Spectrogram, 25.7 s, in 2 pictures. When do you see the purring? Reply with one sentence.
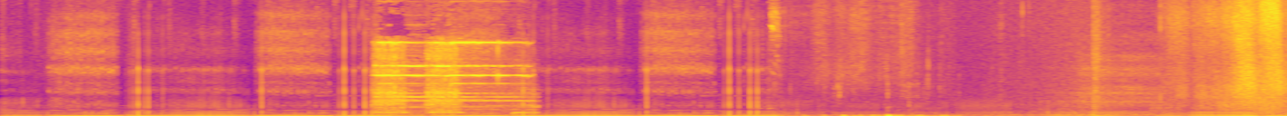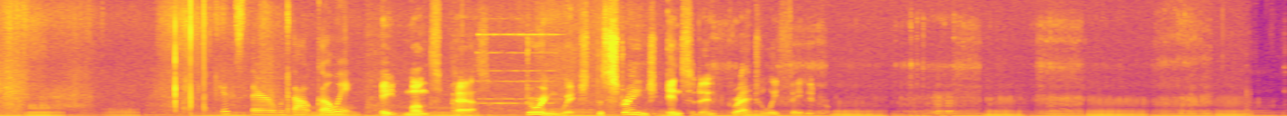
The purring can be heard from 0.0 to 25.7 s.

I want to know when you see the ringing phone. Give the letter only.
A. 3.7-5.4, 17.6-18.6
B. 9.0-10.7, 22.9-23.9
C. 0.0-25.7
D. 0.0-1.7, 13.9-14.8
A.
